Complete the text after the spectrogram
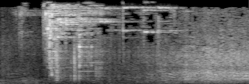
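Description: Bright metallic clinks and jingles of coins being handled, a quick cluster of sharp taps followed by softer rattling and shuffling noise.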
